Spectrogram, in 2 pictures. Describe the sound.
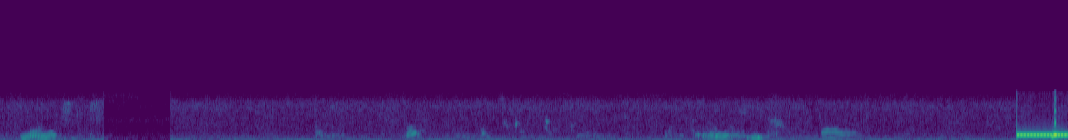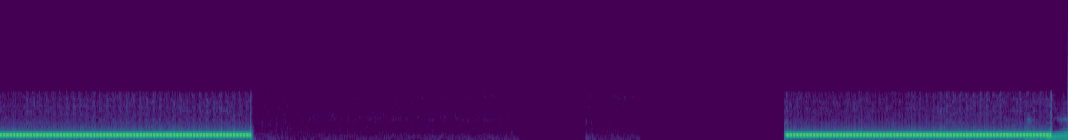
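A telephone tone plays while a call is transferred to a quality-control department: two long, steady hums separated by silence, preceded by a few faint clicks and scuffs on the line.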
